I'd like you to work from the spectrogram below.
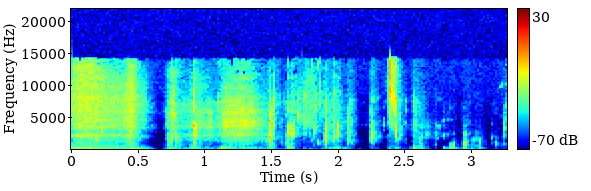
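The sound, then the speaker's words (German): Wet chewing of a soft, light brown-green, herbal-smelling gin-and-tonic gummy candy, with an initial bite followed by a steady series of squishy, sticky mouth sounds and no talking. “wenn du reinbeißt,”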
